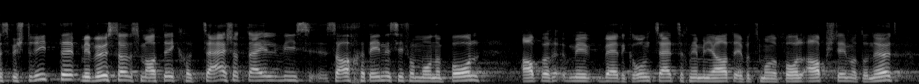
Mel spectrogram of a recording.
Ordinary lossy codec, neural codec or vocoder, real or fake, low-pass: none; none; real; 7.2 kHz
